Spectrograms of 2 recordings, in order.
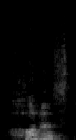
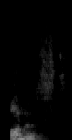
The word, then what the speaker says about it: honest: honest you don't say honest but honest okay so you don't pronounce the H here okay so say please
